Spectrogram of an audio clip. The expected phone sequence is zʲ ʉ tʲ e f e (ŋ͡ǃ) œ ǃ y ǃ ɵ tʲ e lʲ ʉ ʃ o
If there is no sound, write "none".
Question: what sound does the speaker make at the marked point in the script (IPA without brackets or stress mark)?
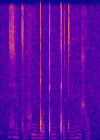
ŋ͡ǃ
